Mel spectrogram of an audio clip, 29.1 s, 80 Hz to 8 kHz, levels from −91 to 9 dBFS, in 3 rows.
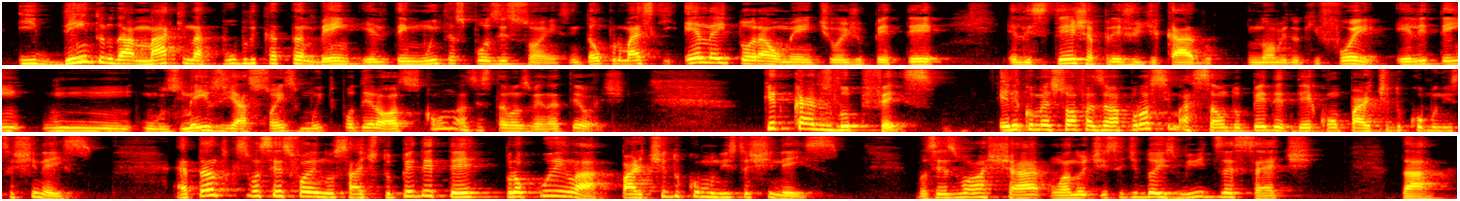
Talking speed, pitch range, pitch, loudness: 170 wpm, 130-185 Hz, 155 Hz, -19 LUFS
